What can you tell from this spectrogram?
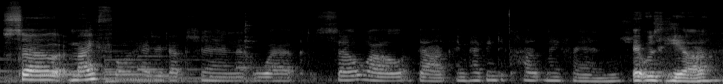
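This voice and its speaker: A young woman with a slight lisp talks through her vlog in a chatty, self-mocking way. Her voice sits a little low for a woman. Music plays clearly behind her. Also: steady tone, takes it slowly, roomy sound, poor audio. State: slight lisp after surgery. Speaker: vlogger. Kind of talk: casual vlog narration.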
